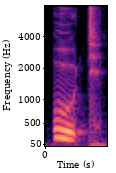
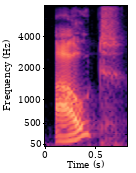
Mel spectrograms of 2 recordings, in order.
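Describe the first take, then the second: First: It is said in a Canadian accent. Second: It is said in an American accent. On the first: "Canadians tend to say oot" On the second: "Americans tend to say out"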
